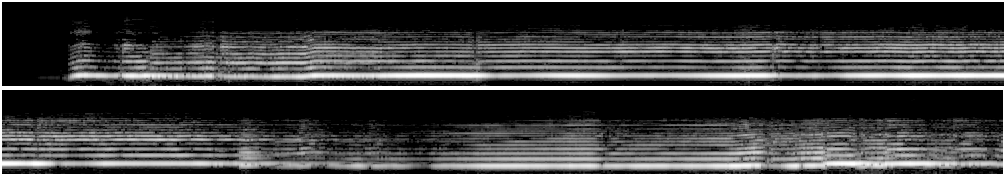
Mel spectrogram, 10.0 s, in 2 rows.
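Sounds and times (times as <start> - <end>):
saz: 0.1 - 10.0.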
